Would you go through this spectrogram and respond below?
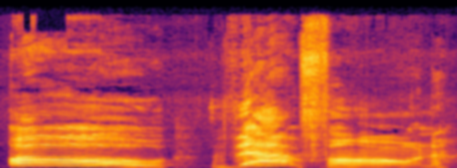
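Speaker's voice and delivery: loud, drawn-out fake "oh"; hammed-up feigned innocence, high then dropping; mock realization. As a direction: exaggerate a sudden, phony recollection. Mocks bartender pretending to remember.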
